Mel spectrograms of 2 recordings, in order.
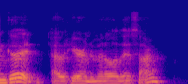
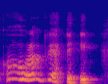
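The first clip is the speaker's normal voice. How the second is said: put-on higher, louder little kid voice, thrilled; excited child; 3 dB louder than usual. Little one to Daddy about new learning, high excited kid voice. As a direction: play the small child gasping with joy.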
